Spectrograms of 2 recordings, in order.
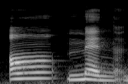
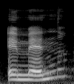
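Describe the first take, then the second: First: The first vowel is a nasal vowel. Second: The first vowel is oral, not nasal. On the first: The speaker calls it right. "it's emmène. Donc on utilise la voyelle nasale en" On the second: The speaker calls it wrong. "It's not emmène"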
